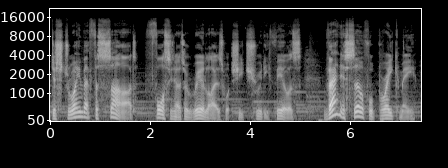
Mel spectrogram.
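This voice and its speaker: A man reading a visual novel story aloud in an expressive, dramatic way, as a let's player. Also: lowish voice, takes it slowly, creaky. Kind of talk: expressive read-aloud narration of game text. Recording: music playing behind the voice. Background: game background music.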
